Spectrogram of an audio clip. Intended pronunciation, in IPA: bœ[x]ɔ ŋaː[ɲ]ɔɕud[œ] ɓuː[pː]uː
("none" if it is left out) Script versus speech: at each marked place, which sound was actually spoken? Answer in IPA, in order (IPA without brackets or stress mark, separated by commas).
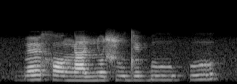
x, ɲ, ø, pː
